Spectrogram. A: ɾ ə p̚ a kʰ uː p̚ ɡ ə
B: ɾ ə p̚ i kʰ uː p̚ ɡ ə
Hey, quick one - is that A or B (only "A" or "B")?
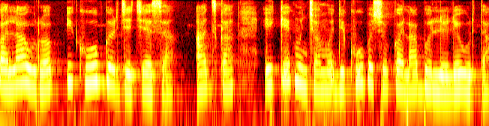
B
